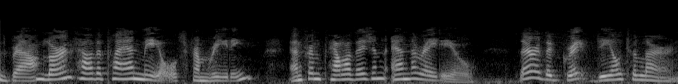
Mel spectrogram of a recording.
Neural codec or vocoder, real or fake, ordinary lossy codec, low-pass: codec, 16 kHz, 1 kbps, X-Codec, HuBERT features, trained on LibriSpeech; fake; MP3, 24 kbps; 7.2 kHz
